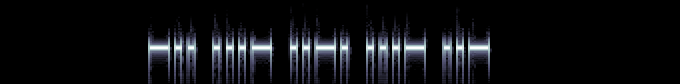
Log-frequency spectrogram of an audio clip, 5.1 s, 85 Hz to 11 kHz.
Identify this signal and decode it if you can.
Morse code, heard as a keyed tone, about 25 wpm, 700 Hz. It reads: DVFVU
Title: Code Groups - 5 Letters - 25wpm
